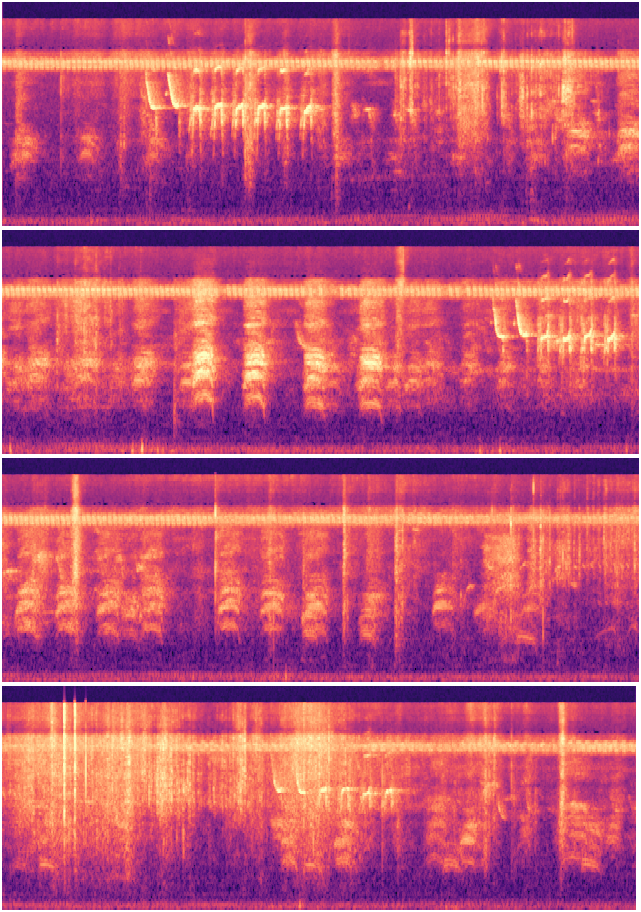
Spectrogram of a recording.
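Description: Birds calling, one phrase repeating about every twelve seconds: a quick rising note followed by a fast run of short notes, with other scattered calls in between. Under them runs a steady high-pitched drone of insects.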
